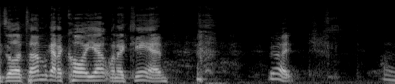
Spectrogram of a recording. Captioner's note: laughter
